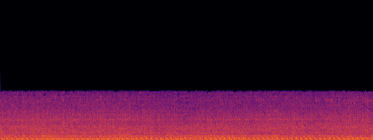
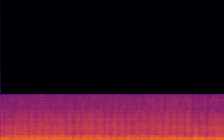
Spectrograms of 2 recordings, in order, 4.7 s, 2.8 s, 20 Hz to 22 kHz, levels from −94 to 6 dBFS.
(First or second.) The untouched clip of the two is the first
